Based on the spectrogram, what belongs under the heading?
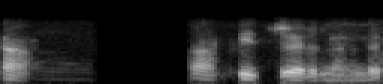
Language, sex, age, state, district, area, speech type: Malayalam, male, 30-45, Kerala, Wayanad, rural, conversation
